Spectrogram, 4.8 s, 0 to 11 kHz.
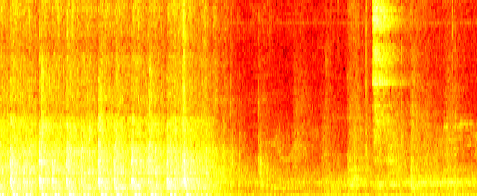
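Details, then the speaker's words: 2006 Honda Metropolitan two-stroke scooter after new intake boot and replacement carb from a Ruckus: crisp, even pulses revving out completely before dropping away; normal healthy running. "That definitely sounds better."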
